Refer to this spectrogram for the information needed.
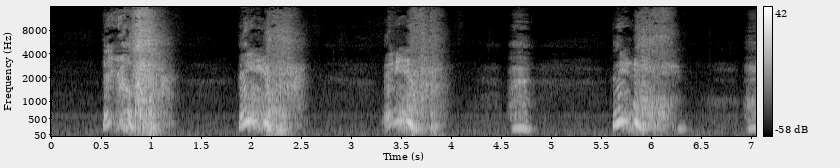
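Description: A rapid run of about five sneezes, each a sharp noisy burst with a brief intake before it, only a second or so apart.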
